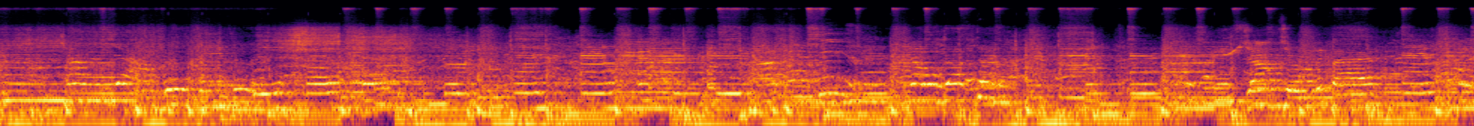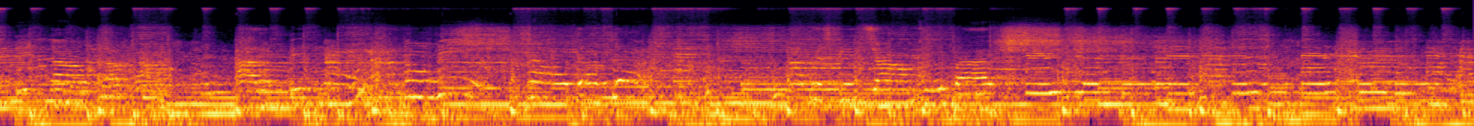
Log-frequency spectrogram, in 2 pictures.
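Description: A rock band playing live: electric guitar, bass guitar and a drum kit, with a man singing lead, loud and continuous.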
